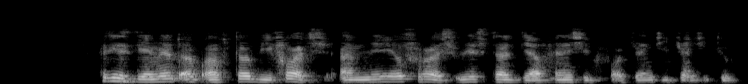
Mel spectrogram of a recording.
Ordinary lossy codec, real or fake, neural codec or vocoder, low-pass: MP3, 24 kbps; fake; codec, 44.1 kHz, 3.4 kbps, Pupu-Codec; 5.4 kHz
